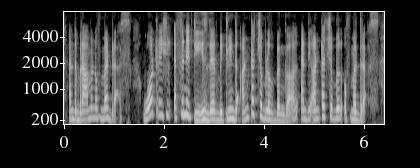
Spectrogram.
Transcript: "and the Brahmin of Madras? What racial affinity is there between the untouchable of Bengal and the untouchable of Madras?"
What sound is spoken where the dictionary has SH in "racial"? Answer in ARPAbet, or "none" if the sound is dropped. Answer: SH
